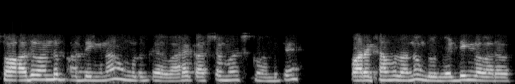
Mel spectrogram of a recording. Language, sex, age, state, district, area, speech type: Tamil, male, 18-30, Tamil Nadu, Coimbatore, urban, conversation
